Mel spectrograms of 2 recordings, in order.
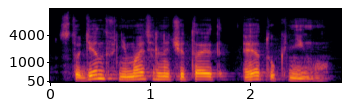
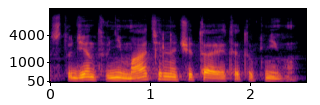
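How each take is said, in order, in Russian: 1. Главное ударение падает на слово «эту». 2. Главное ударение падает на слово «внимательно». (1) "когда логическое ударение начинает переползать с конца фразы" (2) "Еще левее"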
